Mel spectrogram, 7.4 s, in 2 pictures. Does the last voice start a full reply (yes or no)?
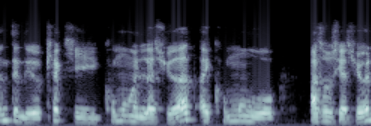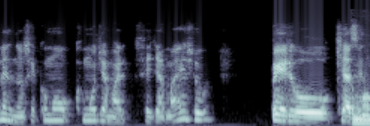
no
